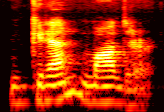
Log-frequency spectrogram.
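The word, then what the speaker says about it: grandmother: ডি এস ও ME handsome handsome হবে এরকমভাবে গ্র্যান্ড মাদার জি আর এন ডি এম ও টি এইচই আর গ্র্যান্ড মাদার এই উচ্চারণটাকে কেউ কেউ উচ্চারণ করে গ্র্যান্ড মাদার গ্র্যান্ড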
